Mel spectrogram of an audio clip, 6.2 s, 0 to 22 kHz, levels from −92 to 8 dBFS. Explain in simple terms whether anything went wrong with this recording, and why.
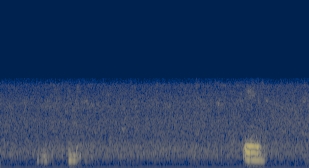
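Nothing went wrong: the speech comes through an ordinary AMR narrowband mobile phone line, which passes only about 200 Hz to 3.5 kHz, so its narrow, phone-call sound is simply how such a line works.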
